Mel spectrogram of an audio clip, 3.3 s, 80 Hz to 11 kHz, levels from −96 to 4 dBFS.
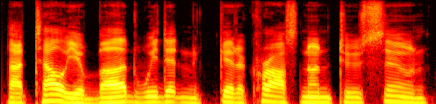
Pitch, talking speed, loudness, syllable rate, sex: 120 Hz, 220 wpm, -18 LUFS, 4.2 syllables/s, male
